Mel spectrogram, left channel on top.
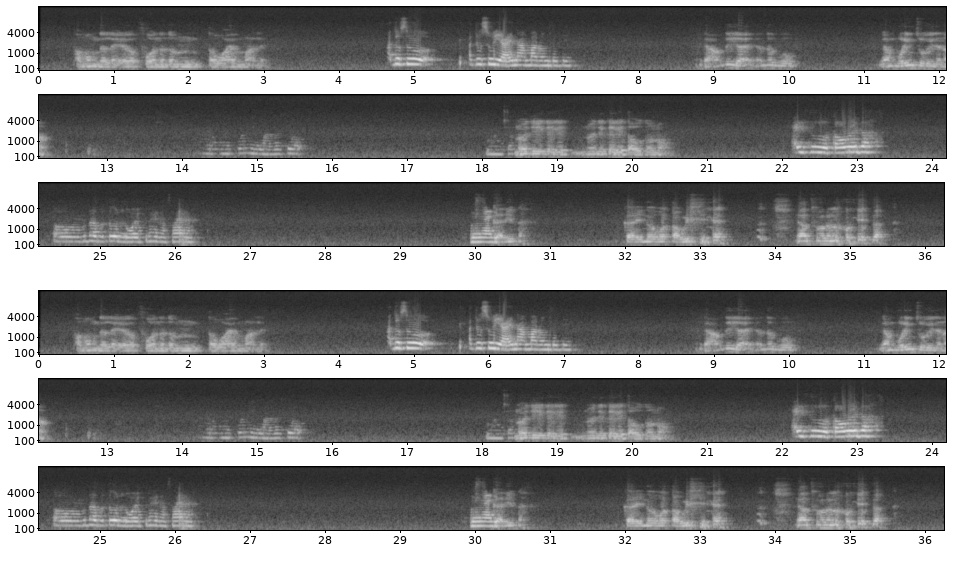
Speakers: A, on the right (about 50°); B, on the right (about 70°).
A: ꯐꯃꯨꯡꯗ ꯂꯩꯔꯒ ꯐꯣꯟ ꯑꯗꯨꯝ ꯇꯧ ꯍꯥꯏꯕ ꯃꯥꯜꯂꯦ
B: ꯑꯗꯨꯁꯨ ꯑꯗꯨꯁꯨ ꯌꯥꯏꯅ ꯑꯃꯔꯣꯝꯗꯗꯤ
A: ꯌꯥꯕꯨꯗꯤ ꯌꯥꯏ ꯑꯗꯨꯕꯨ ꯌꯥꯝ ꯕꯣꯔꯤꯡ ꯆꯨꯏꯗꯅ
B: <unintelligible> ꯎꯝ
A: ꯅꯣꯏꯗꯤ ꯀꯩꯀꯩ ꯅꯣꯏꯗꯤ ꯀꯩꯀꯩ ꯇꯧꯗꯣꯅꯣ
B: ꯑꯩꯁꯨ ꯇꯧꫪꯣꯏꯗ ꯇꯩꯒꯗꯕꯗꯨ ꯂꯣꯏꯕꯅ ꯍꯦꯟꯅ ꯐꯩ <unintelligible>
A: ꯀꯔꯤꯟ ꯑ ꯀꯔꯤꯅꯣꯕ ꯇꯧꯔꯤꯁꯦ ꯍꯦ ꯍ ꯌꯥꯝ ꯊꯨꯅ ꯂꯧꯏꯗ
